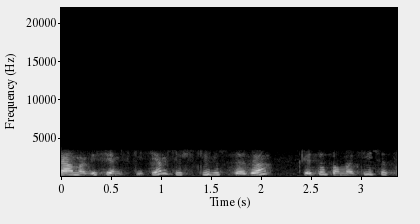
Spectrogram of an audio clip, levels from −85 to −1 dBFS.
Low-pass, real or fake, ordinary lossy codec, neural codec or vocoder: 3.6 kHz; real; AAC, 16 kbps; none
